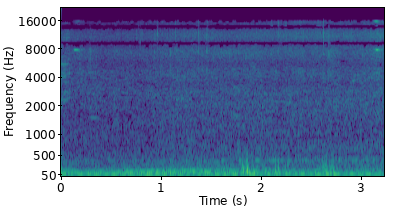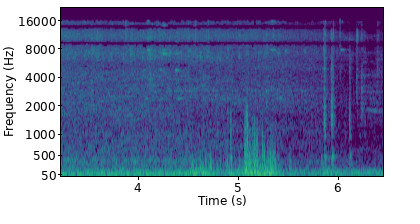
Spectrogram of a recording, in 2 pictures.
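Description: Low steady rumble of a car, heard from inside the cabin, with a brief louder sound about five seconds in.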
